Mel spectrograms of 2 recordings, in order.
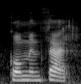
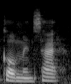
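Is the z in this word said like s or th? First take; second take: th; s. First: The z is said like English th. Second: The z is said like a soft s. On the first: "I use the thetheo, right, in this Castilian Spanish accent" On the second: "a Mexican accent or a Latin American accent ... as a soft S"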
